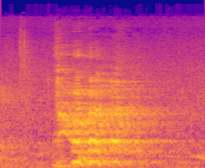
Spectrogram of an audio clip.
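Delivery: a short breathy laugh; amused laugh. Acted. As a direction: laugh it off, delighted by the insult. Amused by Minerva's barb.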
